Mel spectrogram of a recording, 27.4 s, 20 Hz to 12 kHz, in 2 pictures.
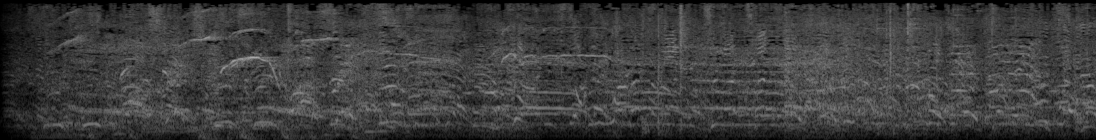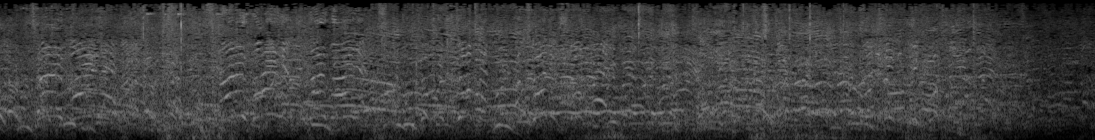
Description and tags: Bristol Riots Shouting and Swearing
Real audio of the Bristol riots from summer of 2011. PLEASE NOTE THAT THERE ARE ABUSIVE WORDS INCLUDED. This was recorded as part of my coverage of the riots, which I later allowed the BBC to use on their News programme.
DISCLAIMER: I was not involved in the rioting and was only present as a bystander in order to record the events.
streets, swearing, whose, wildtrack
